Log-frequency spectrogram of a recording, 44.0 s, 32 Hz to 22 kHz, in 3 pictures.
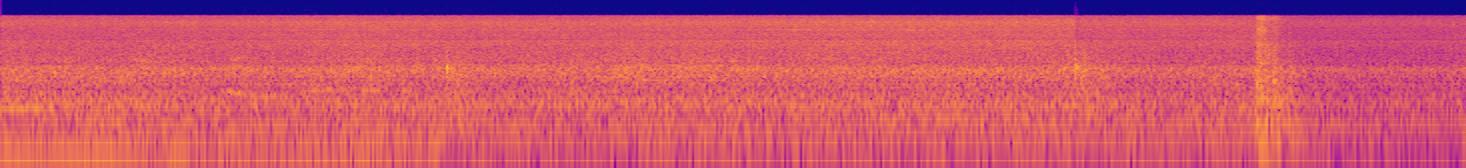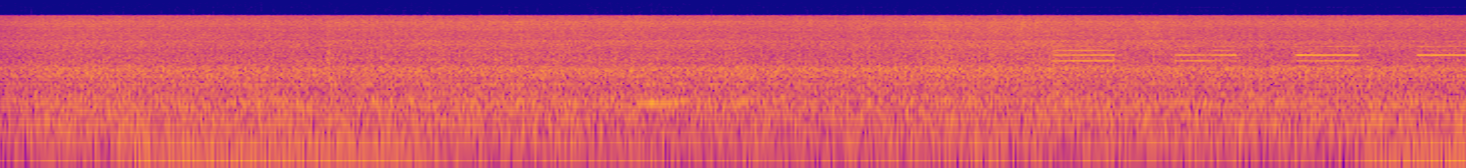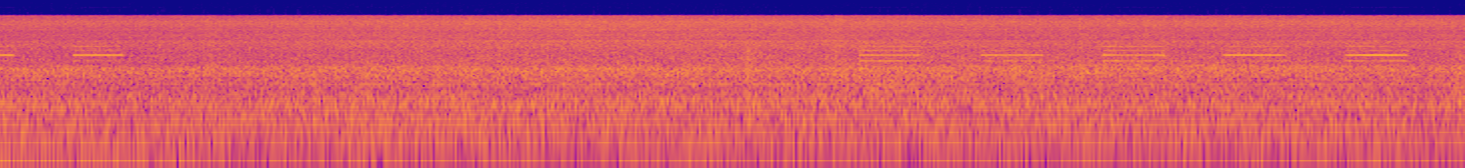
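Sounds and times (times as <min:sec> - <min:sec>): sawmill machinery running: 0:00.0 - 0:43.9
short electronic beeps: 0:25.2 - 0:30.6, 0:37.9 - 0:42.2, 0:42.8 - 0:43.4.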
